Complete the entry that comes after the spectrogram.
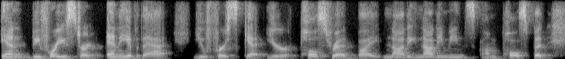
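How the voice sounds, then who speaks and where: A woman with very deep, low pitch and vocal fry, fairly slow, fairly even in intonation, over a quiet background. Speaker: wellness show host. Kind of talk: casual talk to camera. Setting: livestream from an ashram. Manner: many fillers and hesitations.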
